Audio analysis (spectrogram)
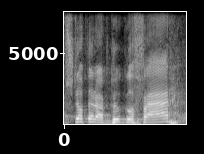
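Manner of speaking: folksy, clueless ex-president impression; George W. Bush. Former president explaining his paintings, folksy and clueless. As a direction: mangle it with simple confidence. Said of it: "when they ask him about that".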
